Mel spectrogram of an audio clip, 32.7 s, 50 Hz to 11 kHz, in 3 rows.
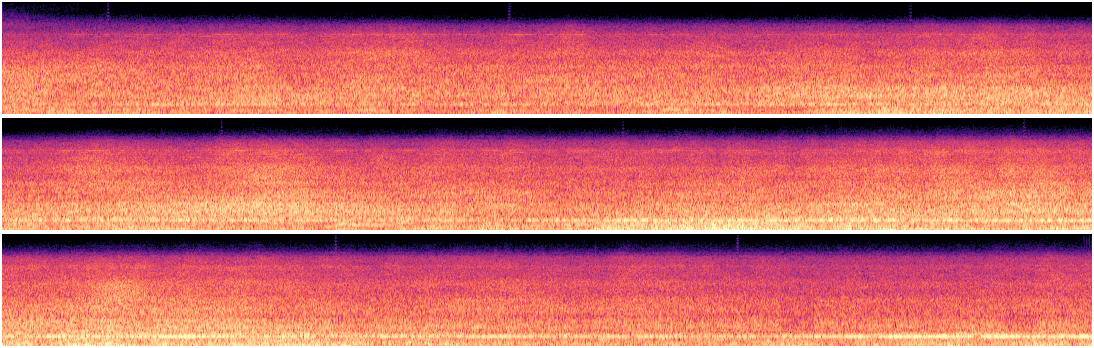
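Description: Boeing 747-8F freighter's four GEnx-2B jet engines at taxi power as the aircraft taxis past: a steady jet noise with one steady humming tone running through it. A deeper rumble swells in about seventeen seconds in as the aircraft draws nearer.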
